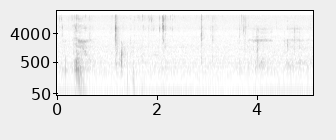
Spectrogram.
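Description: Close-up chewing and mouth sounds of a person eating, with a louder mouth noise about half a second in and scattered small clicks.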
